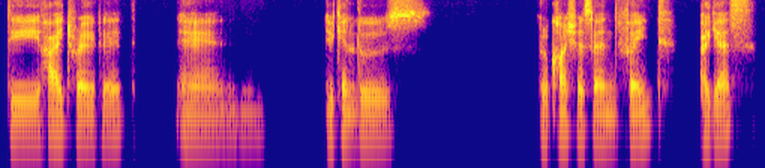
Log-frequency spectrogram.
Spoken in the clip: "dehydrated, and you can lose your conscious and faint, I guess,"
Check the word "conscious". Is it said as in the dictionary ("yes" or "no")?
yes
